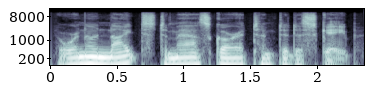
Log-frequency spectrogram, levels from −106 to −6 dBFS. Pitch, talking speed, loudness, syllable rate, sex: 105 Hz, 230 wpm, -15 LUFS, 6.5 syllables/s, male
